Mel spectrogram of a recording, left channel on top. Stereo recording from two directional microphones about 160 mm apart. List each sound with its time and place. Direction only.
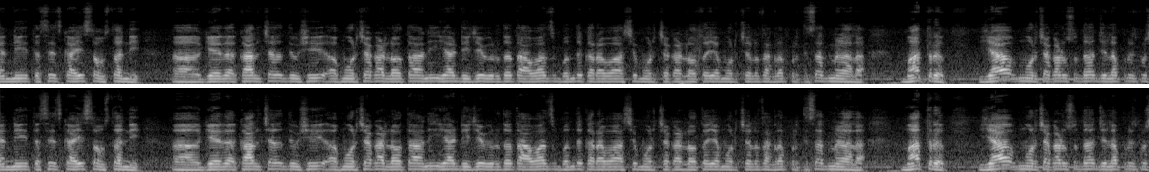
0.0 s a man's voice: 15° right (ahead or behind)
